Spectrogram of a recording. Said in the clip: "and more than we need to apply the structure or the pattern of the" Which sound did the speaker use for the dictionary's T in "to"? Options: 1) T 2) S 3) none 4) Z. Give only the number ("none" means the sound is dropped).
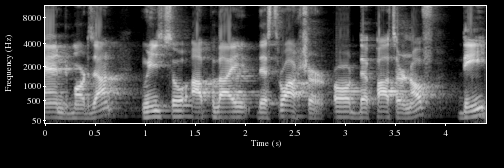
1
